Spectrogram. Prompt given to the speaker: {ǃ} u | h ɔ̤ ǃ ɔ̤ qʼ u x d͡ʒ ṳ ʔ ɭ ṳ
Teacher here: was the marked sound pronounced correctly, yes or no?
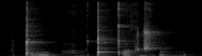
yes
